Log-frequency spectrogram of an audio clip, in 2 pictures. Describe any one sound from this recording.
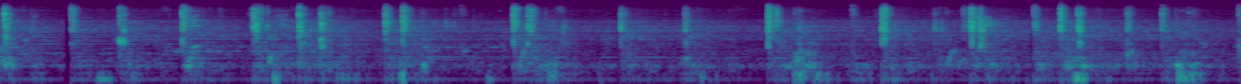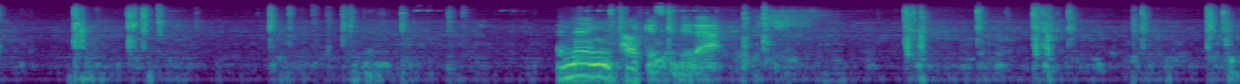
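Game controller buttons click and clack quickly.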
